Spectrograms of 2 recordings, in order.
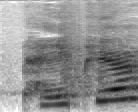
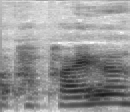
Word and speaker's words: Papier: So this is the Beauty Papier, is that how you say it, or papaya? No, I don't think it's papaya, it's papier.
